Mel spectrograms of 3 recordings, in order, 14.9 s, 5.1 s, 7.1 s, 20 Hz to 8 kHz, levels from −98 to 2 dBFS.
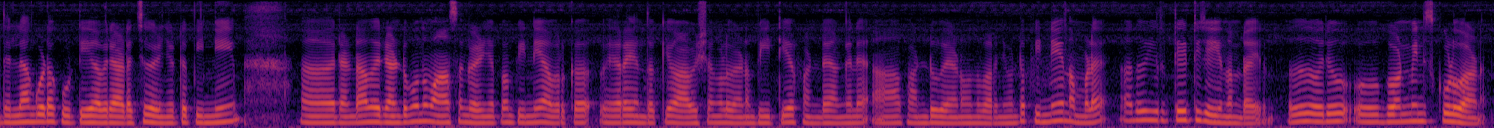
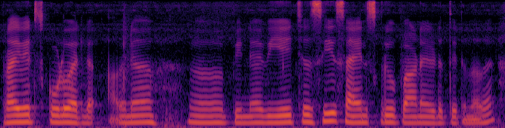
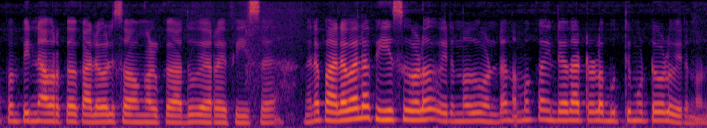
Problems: low volume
